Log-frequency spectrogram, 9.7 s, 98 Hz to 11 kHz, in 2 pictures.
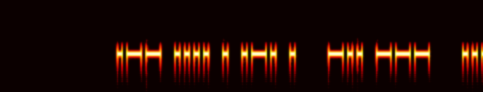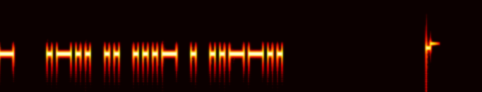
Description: Morse code, heard as a keyed tone, about 25 wpm, 700 Hz. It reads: WHERE DO U LIVE?
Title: Sentences from Top 200 Words and Abbreviations 25wpm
